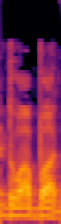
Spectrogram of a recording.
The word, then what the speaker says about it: ਦੁਆਬਾ: ਡੂਬਾ radio ਡੂਬਾ radio ਉਹ ਥੋੜਾ ਭਲਾ ਜੇ ਮੈਂ ਕਿਹਾ ਵੀਰੇ ਡੂਬਾ ਨਹੀਂ ਵੀਰੇ ਦੁਆਬਾ ਦੁਆਬਾ ਹਾਂ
